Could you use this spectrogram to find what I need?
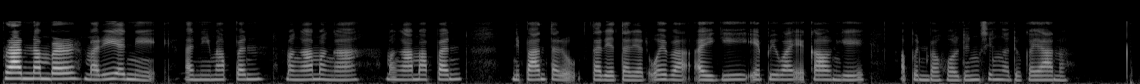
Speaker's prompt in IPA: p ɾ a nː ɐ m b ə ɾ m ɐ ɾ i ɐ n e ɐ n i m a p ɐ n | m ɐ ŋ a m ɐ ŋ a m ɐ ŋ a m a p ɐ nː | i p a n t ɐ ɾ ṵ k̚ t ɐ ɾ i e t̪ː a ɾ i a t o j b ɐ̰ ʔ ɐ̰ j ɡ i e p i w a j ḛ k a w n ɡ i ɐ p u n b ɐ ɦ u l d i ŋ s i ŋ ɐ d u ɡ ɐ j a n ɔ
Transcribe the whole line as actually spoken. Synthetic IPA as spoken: p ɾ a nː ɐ m b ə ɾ m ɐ ɾ i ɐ n i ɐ n i m a p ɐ n | m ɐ ŋ a m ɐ ŋ a m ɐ ŋ a m a p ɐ nː | i p a n t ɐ ɾ ṵ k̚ t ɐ ɾ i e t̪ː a ɾ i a t o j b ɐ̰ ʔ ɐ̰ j ɡ i e p i w a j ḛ k a w n ɡ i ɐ p u n b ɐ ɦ o l d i ŋ s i ŋ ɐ d u k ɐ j a n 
